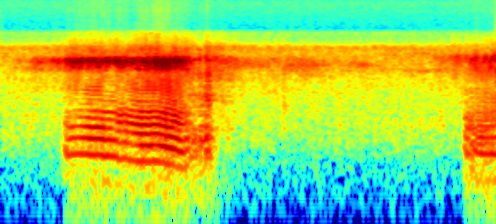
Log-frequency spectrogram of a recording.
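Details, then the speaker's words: Dad, recorded snoring as one of a snoring couple: a loud, voiced, rattling snore on a breath in, a pause, then the start of the next snore; ordinary snoring. "Recording you so you can hear what you snout."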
